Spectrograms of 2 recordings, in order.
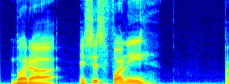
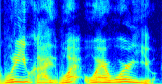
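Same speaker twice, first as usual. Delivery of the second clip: incredulous high yell. Retold or imitated. Berating his passengers for missing the near crash, in a shrill disbelieving yell. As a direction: voice shoots way higher in disbelief. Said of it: "I was like".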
